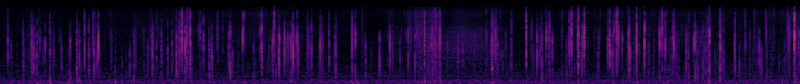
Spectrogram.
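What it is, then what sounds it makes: Plastic bag of kinetic sand. Fingertips press, rub and scratch across the surface of a full, flat, sealed clear plastic bag filled with orange kinetic sand. The result is a dense run of bright, sharp crackles and crinkles over a soft rustling hiss, with little low end and brief swells of louder rubbing.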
